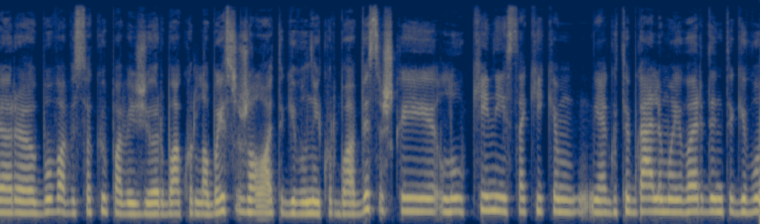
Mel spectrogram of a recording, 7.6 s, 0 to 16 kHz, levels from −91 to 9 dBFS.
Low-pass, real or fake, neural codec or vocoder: 14.4 kHz; real; none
